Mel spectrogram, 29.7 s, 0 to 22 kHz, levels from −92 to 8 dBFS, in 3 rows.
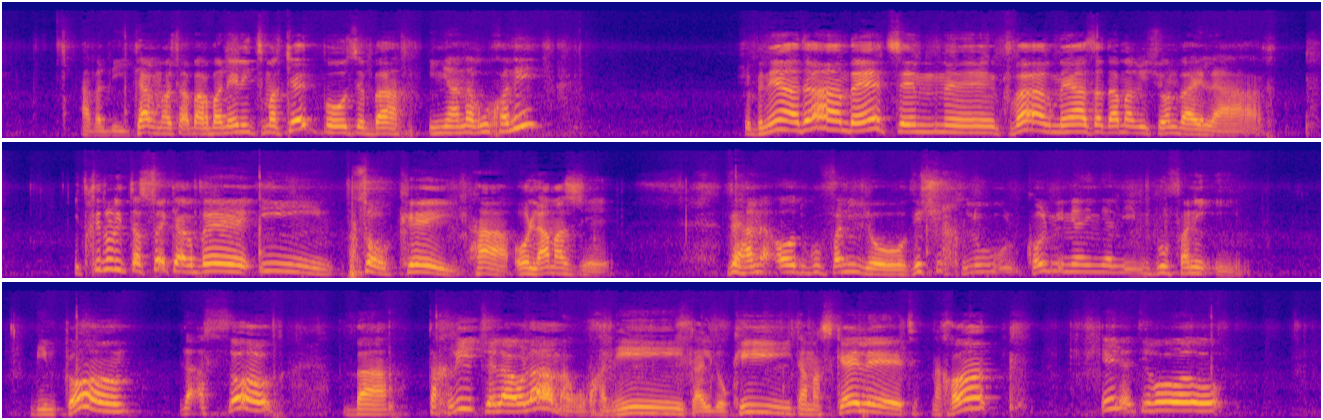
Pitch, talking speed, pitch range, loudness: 195 Hz, 85 wpm, 165-230 Hz, -17 LUFS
